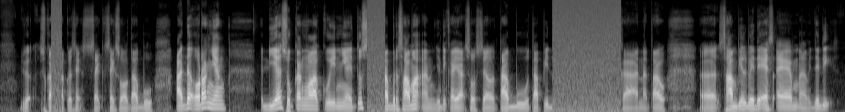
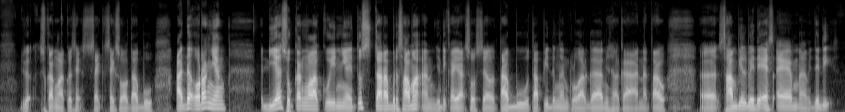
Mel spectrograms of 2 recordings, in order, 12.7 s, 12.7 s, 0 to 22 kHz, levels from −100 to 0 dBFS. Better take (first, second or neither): second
